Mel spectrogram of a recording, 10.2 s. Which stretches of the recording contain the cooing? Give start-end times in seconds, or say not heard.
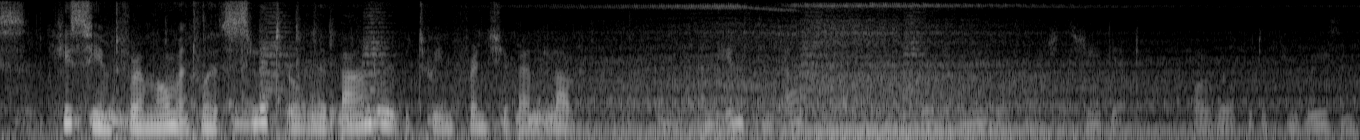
0.1-5.9.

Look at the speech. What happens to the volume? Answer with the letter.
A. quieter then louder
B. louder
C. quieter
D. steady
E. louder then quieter
C.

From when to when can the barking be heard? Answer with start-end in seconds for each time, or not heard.
not heard.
